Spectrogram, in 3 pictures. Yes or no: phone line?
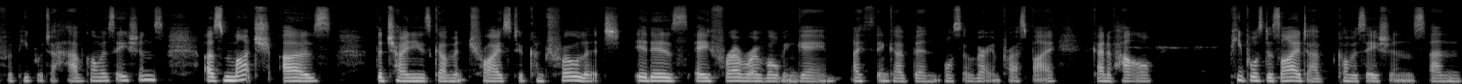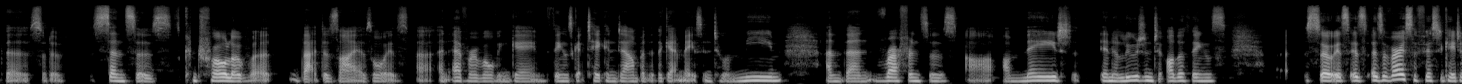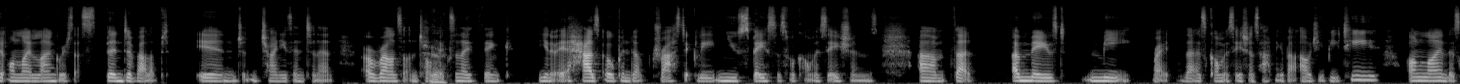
no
